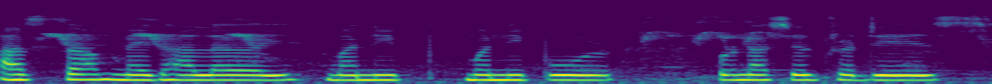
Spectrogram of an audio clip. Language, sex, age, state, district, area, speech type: Bodo, female, 18-30, Assam, Udalguri, urban, spontaneous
